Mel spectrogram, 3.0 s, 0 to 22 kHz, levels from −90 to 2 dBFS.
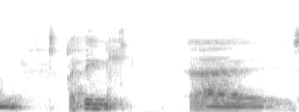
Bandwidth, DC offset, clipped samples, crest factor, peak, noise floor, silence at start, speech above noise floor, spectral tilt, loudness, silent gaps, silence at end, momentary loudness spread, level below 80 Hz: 8.6 kHz; under 0.1%; under 0.1%; 16 dB; -30 dBFS; -87 dBFS; 0 s; 44 dB; -7 dB/octave; -45 LUFS; none; 0 s; 18 LU; -84 dBFS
